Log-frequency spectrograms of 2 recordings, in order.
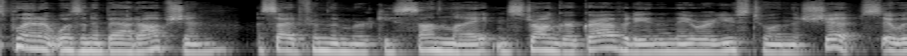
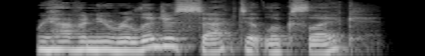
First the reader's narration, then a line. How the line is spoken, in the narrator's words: Karen said dryly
